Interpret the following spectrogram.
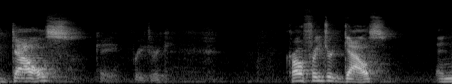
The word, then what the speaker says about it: Gauss: Carl Friedrich Gauss and notice how we pronounce his last name Gauss so many times I've heard people say gauze or something like that I've never figured out where they get gauze from that but it's Gauss okay so he realized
